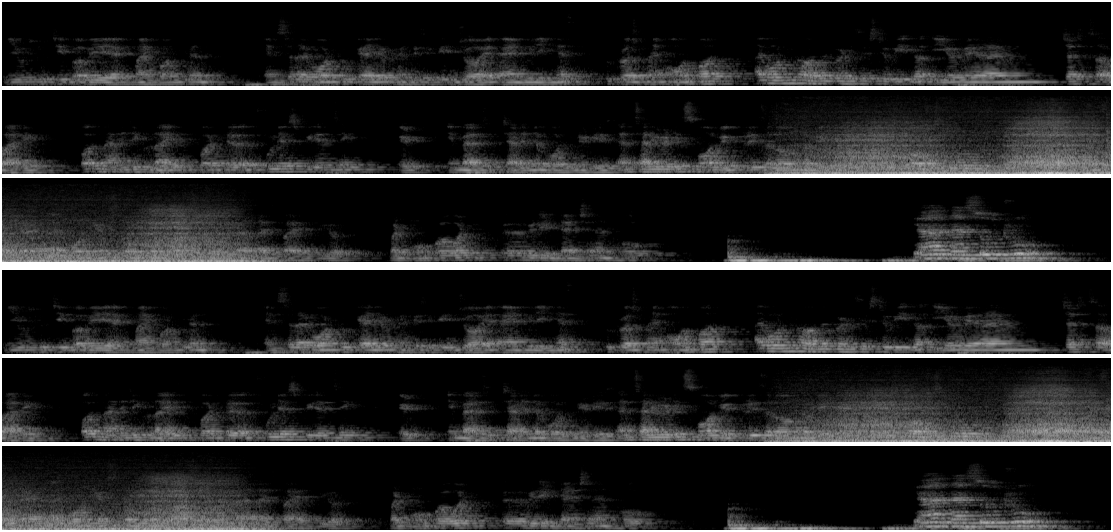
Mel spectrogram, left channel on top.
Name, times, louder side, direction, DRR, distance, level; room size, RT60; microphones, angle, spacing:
voice 1, 0.0-2.0 2.6-5.7 6.0-7.2 7.5-11.4 11.9-14.6 15.0-15.2 15.5-19.4 19.9-20.9 21.8-25.6 26.1-26.9 27.2-28.5, right 1 dB, 15° right, -6 dB, 1.7 m, -36 dB
Breathing, 18.7-24.8, equal, 10° left, 1.3 m, -27 dB
voice 2, 29.4-29.8 30.1-30.2 31.3-32.5, left 1 dB, 30° left, -5 dB, 1.1 m, -29 dB
5.5 x 3.7 x 2.3 m, 0.82 s
head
